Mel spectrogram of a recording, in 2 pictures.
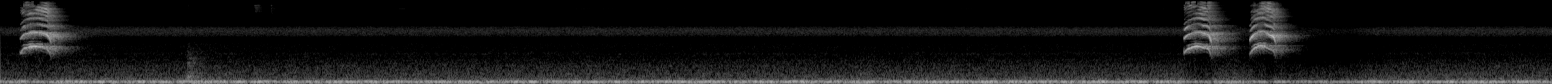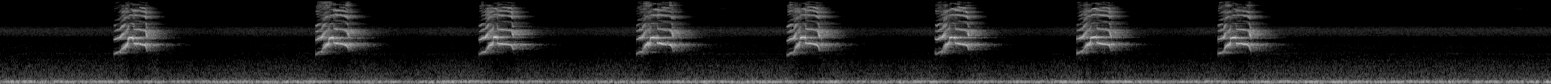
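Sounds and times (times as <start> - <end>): parrot squawking: 0.2 - 0.8, 11.9 - 13.0, 16.7 - 17.3, 18.7 - 19.3, 20.3 - 21.0, 21.9 - 22.6, 23.4 - 24.0, 24.9 - 25.5, 26.3 - 26.9, 27.7 - 28.4.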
